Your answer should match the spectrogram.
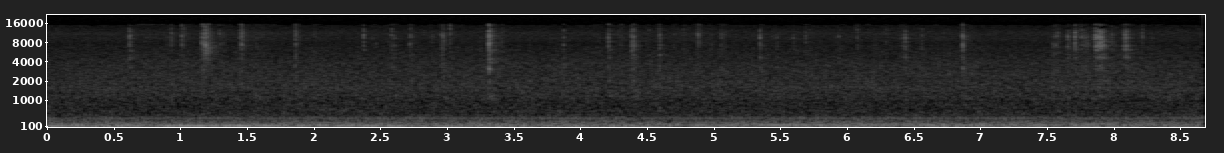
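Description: Faint, scattered scratchy strokes of a paintbrush working acrylic paint, over a steady low room hum.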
